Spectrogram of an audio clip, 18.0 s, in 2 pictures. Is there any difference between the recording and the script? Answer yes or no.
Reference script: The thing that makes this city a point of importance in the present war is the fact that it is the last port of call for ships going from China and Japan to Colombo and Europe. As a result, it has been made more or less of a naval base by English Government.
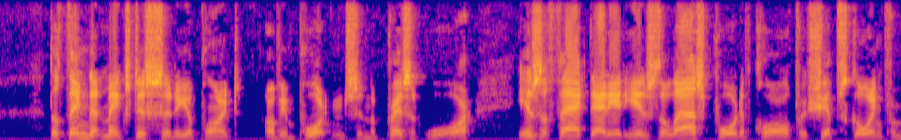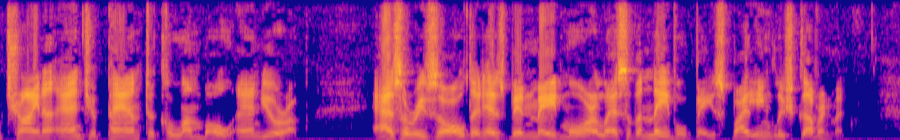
no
